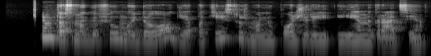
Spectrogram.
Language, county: Lithuanian, Vilnius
